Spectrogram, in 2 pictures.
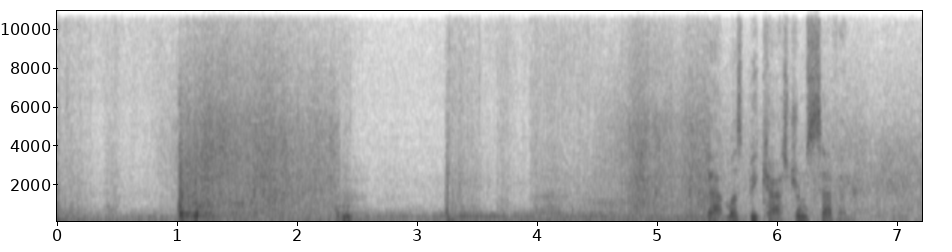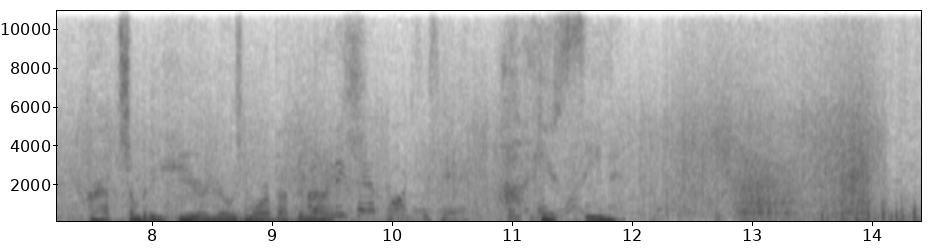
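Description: Feet run and slide through loose sand with a rushing hiss.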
